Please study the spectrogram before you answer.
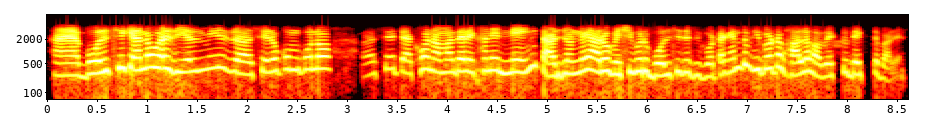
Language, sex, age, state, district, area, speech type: Bengali, female, 18-30, West Bengal, Paschim Medinipur, rural, conversation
